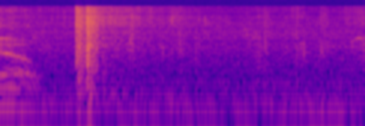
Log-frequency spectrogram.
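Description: A single sharp knock about half a second in, just after a short spoken word; otherwise only faint background.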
